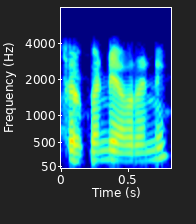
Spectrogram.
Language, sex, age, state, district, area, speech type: Telugu, male, 18-30, Andhra Pradesh, West Godavari, rural, conversation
